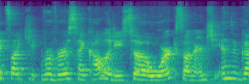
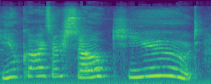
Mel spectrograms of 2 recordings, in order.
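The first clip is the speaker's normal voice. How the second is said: high, drawn-out cooing; gushing mom; 8 semitones higher, much slower than usual. Retold or imitated. Hazel's mom to the young couple, cooing. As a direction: coo it slowly, pitched right up.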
